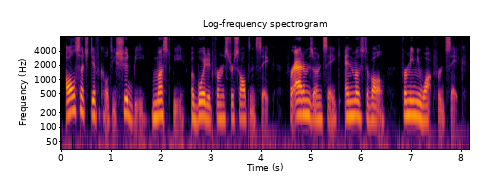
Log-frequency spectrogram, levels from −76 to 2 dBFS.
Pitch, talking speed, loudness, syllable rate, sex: 160 Hz, 160 wpm, -21 LUFS, 4.5 syllables/s, female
